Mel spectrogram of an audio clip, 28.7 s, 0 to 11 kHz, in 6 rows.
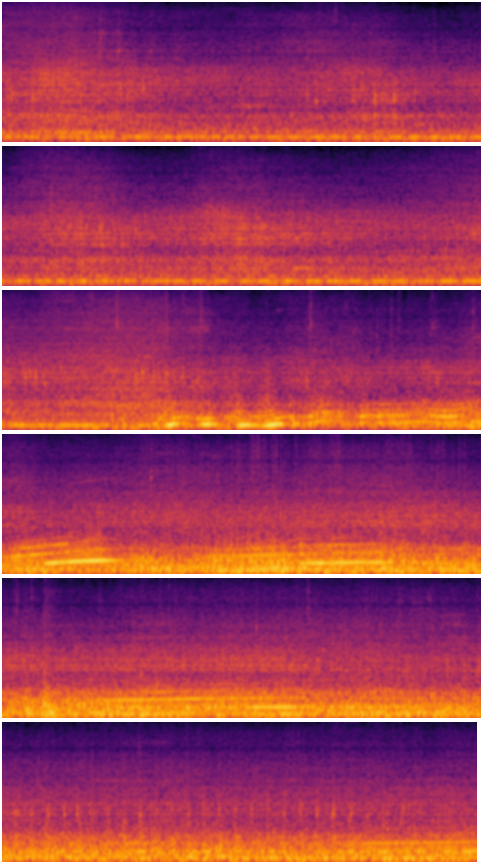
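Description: Infiniti G37's 3.7-litre V6 with an Ark Grip exhaust and Mishimoto intake tubes, heard inside the cabin: a steady low drone while rolling slowly, three short revs about eleven seconds in, then several rising pulls as the car accelerates through the gears.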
